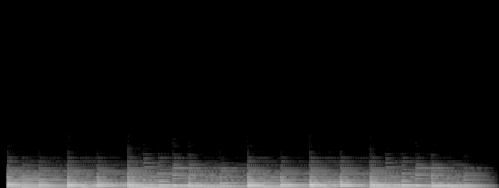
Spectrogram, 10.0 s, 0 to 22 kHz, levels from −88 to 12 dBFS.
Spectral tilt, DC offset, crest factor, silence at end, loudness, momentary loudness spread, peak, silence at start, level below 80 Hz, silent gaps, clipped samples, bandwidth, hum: -13 dB/octave; under 0.1%; 14 dB; 0.15 s; -17 LUFS; 6 LU; -2 dBFS; 0.15 s; -44 dBFS; none; under 0.1%; 3.4 kHz; none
